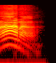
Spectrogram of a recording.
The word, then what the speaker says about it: honor: An honor. 에치가 묵음입니다.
